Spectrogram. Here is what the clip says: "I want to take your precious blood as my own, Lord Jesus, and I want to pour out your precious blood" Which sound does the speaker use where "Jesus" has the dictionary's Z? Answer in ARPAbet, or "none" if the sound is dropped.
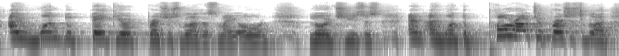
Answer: S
